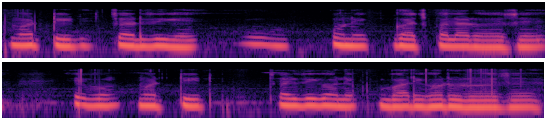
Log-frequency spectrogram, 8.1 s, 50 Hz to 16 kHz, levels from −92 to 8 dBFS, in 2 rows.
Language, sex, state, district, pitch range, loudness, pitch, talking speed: Bengali, male, West Bengal, Paschim Medinipur, 165-185 Hz, -31 LUFS, 175 Hz, 90 wpm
